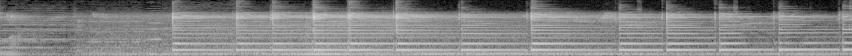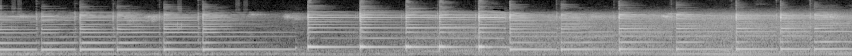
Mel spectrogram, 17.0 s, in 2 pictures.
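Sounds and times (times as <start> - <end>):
lute string plucked while tuned: 0.0 - 17.0.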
